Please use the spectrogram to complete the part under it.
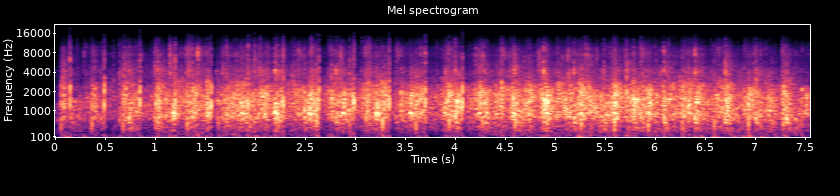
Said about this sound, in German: Das ist, glaube ich, auch ein Applaus wert, ja.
